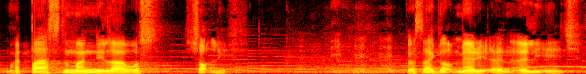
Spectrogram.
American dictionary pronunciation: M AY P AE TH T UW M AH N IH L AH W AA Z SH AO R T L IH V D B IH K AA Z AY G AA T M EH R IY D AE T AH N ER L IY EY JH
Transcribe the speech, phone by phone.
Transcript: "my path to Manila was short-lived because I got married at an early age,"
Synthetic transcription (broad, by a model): M AY P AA S T UW M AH N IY L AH W AA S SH AO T L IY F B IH K AA S AY G AA T M EH R IY D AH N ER L IY EY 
